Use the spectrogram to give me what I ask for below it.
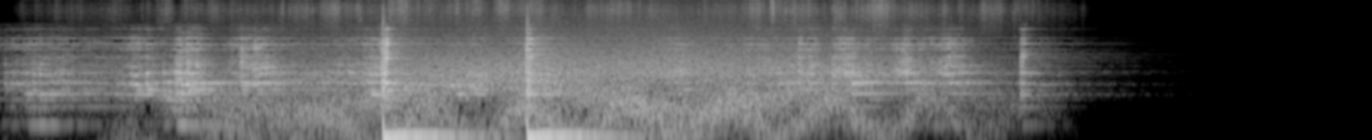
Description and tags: small-perussion sounds, pitched very low combined with noise and some fx. enjoy.
air, athmo, deep, drone, effect, high-resolution, scifi, sfx, wired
